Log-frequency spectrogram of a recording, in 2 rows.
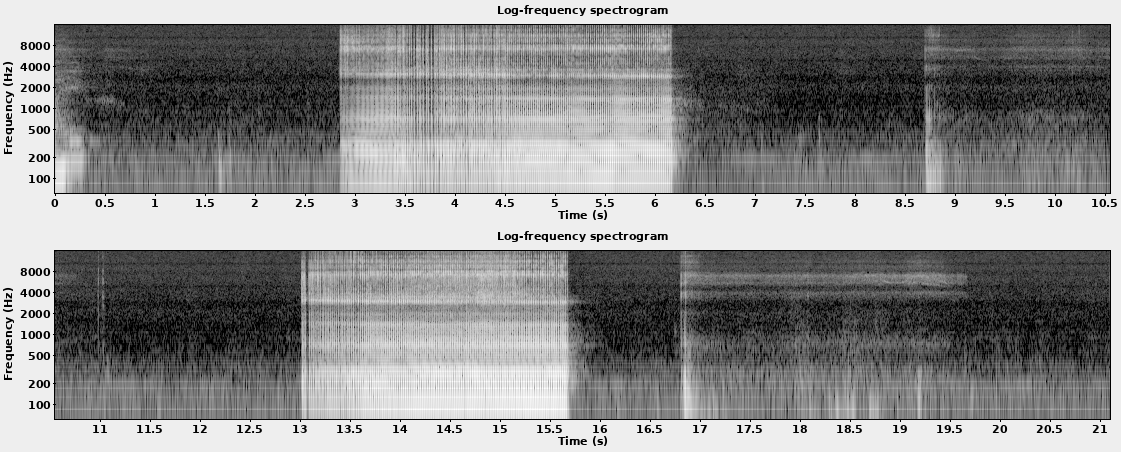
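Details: A 3-year-old male English Bulldog sound asleep snores in long, loud, rattling rasps, each drawn breath about ten seconds apart, recorded January 24, 2017.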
